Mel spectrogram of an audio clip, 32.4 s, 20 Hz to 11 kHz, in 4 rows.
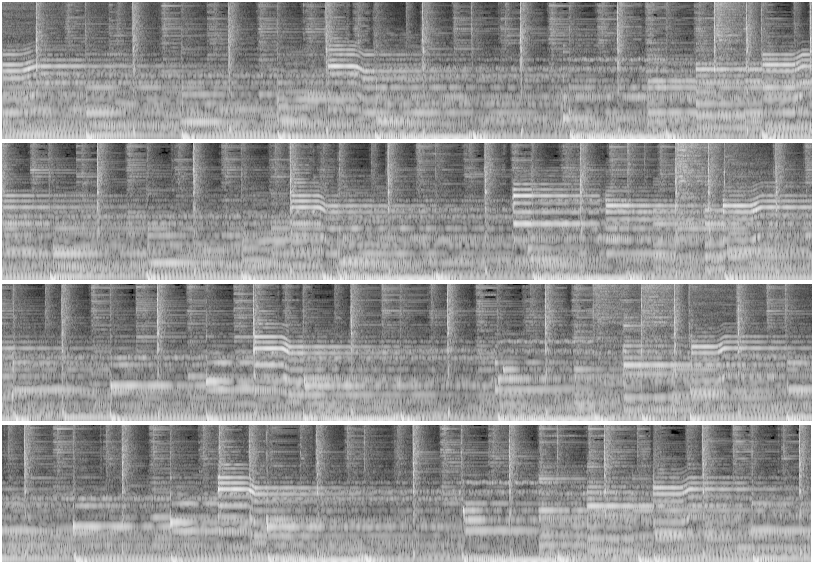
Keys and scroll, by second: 0.4 ctrl+z, 13.9 ctrl+z, 16.4 ctrl+z, 18.6 ctrl+z, 20.4 ctrl+z, 23.1 space, 23.5 space.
